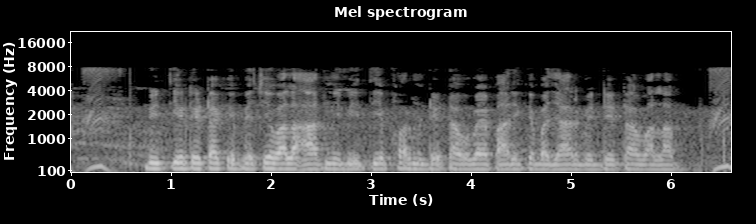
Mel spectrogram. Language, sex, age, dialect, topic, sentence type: Bhojpuri, male, 18-24, Southern / Standard, banking, statement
